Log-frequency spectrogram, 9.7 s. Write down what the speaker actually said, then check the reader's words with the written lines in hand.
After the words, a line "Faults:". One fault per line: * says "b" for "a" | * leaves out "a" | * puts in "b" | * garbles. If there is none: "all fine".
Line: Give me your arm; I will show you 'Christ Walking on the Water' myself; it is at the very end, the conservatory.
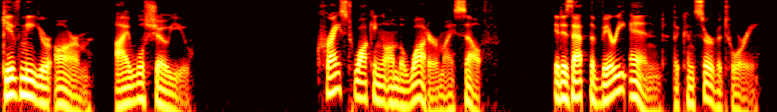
Give me your arm; I will show you 'Christ Walking on the Water' myself; it is at the very end, the conservatory.
Faults:
all fine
